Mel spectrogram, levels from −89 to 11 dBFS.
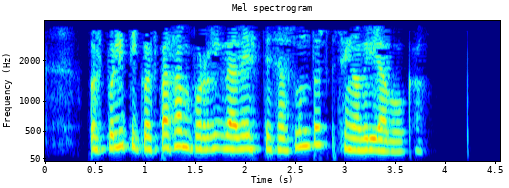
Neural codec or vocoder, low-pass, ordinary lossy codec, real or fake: none; 3.6 kHz; MP3, 16 kbps; real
